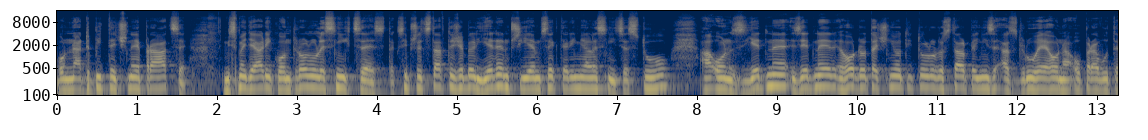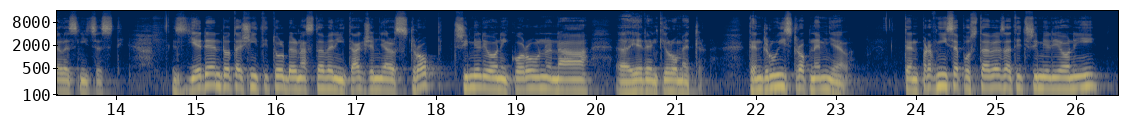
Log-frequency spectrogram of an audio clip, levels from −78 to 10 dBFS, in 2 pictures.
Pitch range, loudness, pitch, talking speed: 130-150 Hz, -19 LUFS, 140 Hz, 145 wpm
